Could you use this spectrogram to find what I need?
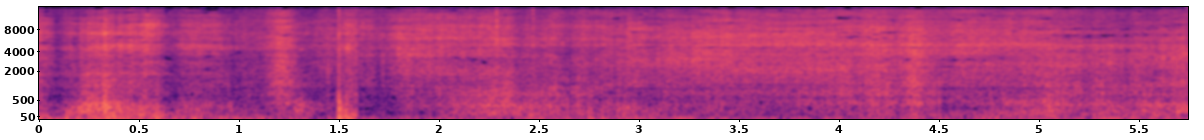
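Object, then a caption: Thin wooden notched board. A thin, flat, solid wooden notched trowel board with a scalloped edge is held at an angle and scratched and tapped with fingernails. Soft, low, rustling scratches run throughout, broken by a sharp, dry tap that dies away almost at once.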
